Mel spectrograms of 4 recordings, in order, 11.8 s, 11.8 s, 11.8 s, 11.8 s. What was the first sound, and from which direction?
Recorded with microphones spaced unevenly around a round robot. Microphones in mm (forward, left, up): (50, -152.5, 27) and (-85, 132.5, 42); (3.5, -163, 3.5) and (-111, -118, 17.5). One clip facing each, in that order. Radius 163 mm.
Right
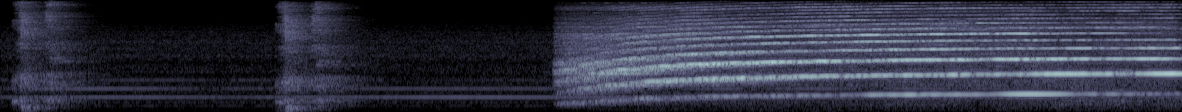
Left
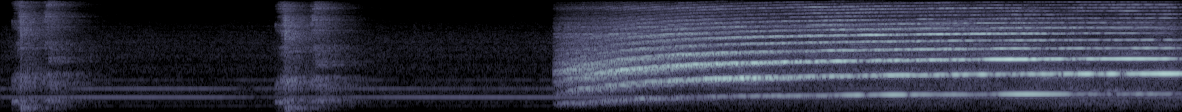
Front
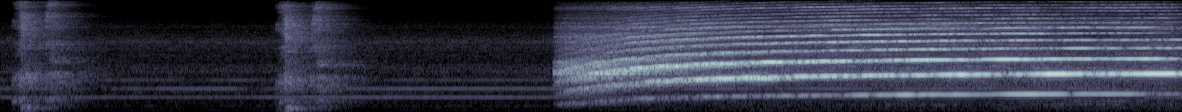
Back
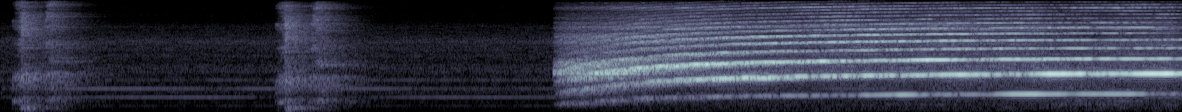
Scissors, 55° left.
